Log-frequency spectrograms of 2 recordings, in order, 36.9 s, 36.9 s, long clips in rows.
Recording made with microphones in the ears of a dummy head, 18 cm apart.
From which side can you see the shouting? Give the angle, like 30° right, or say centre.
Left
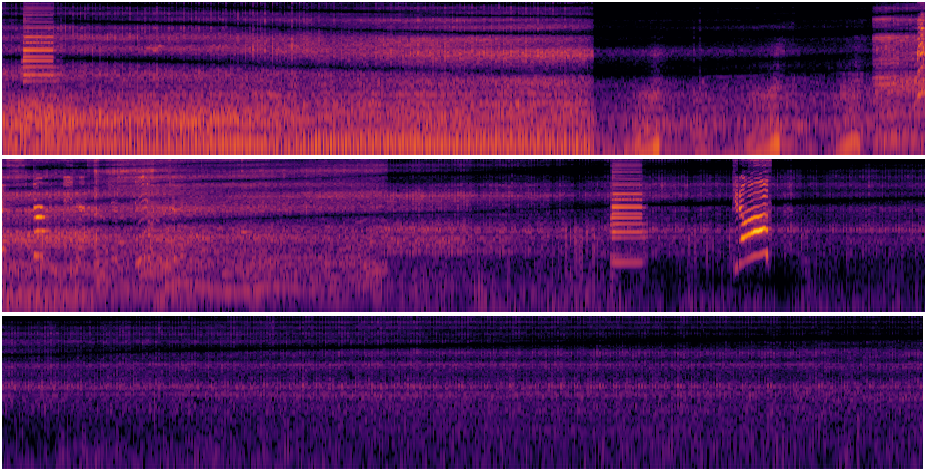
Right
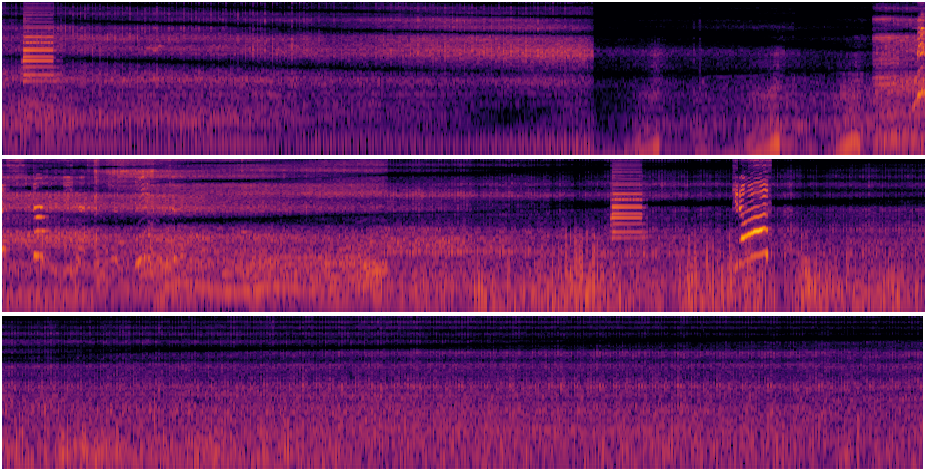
20° right.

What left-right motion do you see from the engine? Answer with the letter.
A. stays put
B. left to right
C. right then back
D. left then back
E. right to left
B.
